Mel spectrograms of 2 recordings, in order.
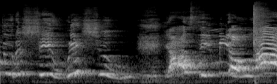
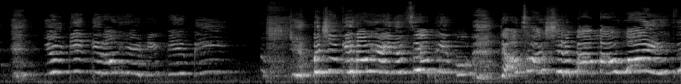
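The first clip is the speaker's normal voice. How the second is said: high, fast, tearful accusation; sobbing out the blame at him; crying; 6 semitones higher than usual. Real, not acted.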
